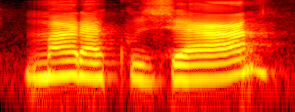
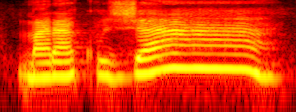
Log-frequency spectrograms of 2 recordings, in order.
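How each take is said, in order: First: Said in the usual way. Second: MARACUJÁ with the final JÁ held long; drawn-out stress. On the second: Shown as a demonstration. Teacher shows class the stressed syllable, JÁ drawn out in MARACUJÁ. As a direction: linger on the JÁ of MARACUJÁ. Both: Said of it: "a sílaba tônica é o já".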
